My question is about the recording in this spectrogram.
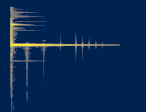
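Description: A single notification-bell ding sound effect: one sudden strike with a clear high tone that rings and fades out over about a second and a half.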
